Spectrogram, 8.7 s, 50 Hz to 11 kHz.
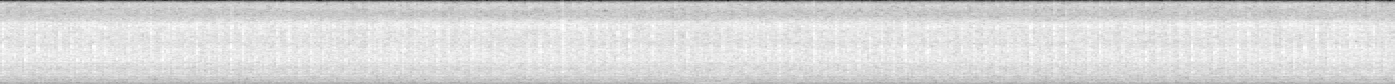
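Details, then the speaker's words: Chevrolet Niva at 6000 km, first start after winter storage, idling: steady light tapping apparently from under the valve cover, gone when revved, returns at idle; owner suspects too-thin warranty-service synthetic oil (Petro-Canada) draining down during long standing. "И появился стук какой-то. Пробег 6000. Вот смотрите сейчас. И похоже, что это из-под клапанной крышки идет стук."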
